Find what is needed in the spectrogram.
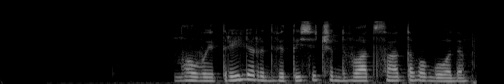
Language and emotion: Russian, neutral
